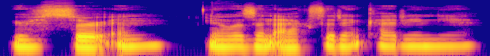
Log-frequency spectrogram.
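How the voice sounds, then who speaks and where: Woman acting a low, creaky-voiced vampire queen. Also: level tone. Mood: calm, caring. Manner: measured, formal, earnest, reassuring. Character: composed, kindly vampire queen, solemn but caring leader. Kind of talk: scripted character roleplay audio.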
